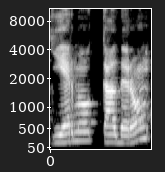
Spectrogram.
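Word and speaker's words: Guillermo Calderón: into a preview of GMO Calderon. Is that how you say it? Yeah.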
